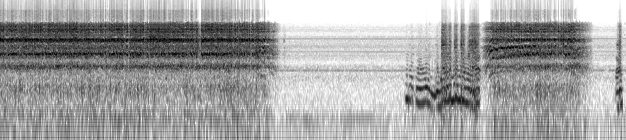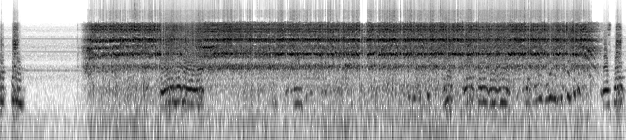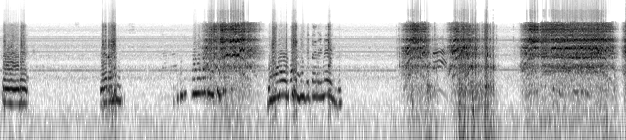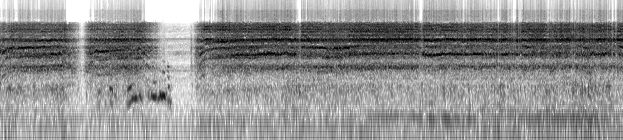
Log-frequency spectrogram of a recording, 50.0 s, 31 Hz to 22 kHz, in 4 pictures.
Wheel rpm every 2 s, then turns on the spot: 230, 230, 170, 0, 10, 170, 10, 150, 230, 230, 230, 230, 70, 0, 60, 20, 20, 70, 160, 140, 90, 200, 220, 230, 230.
38-40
